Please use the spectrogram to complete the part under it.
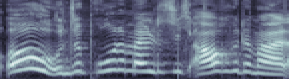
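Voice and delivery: oh-oh, the brother's calling again; excited. Real, not acted. Brother calls in the game. (aufgeregt, höher und lauter)

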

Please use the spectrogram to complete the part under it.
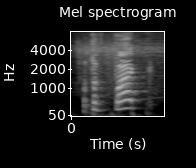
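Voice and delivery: high loud disbelieving cry; shocked outburst. Real, not acted. Streamer sees the tower fight go wrong, shocked. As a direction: caught off guard.

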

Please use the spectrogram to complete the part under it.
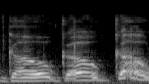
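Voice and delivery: loud chant rising in pitch; storyteller's excited crowd chant; roaring crowd. A narrator's reading. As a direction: roar it like a cheering race crowd. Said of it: "roared the crowd".

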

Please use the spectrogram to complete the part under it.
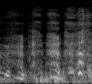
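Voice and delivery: short squeaky high laugh. Real, not acted. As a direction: burst out at the silly dance. Laughing at the dance.

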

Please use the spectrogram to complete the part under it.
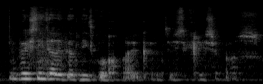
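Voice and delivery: hushed confiding whisper. Real, not acted. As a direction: whisper it like a secret. Confiding to camera.

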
